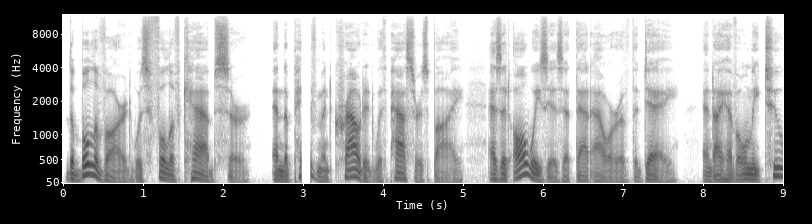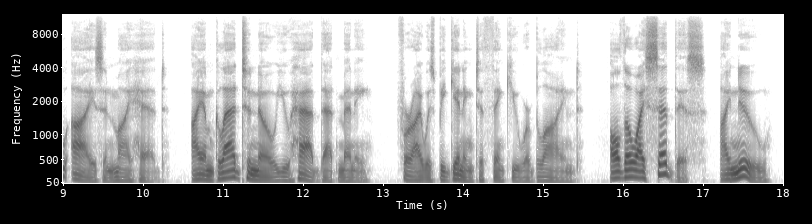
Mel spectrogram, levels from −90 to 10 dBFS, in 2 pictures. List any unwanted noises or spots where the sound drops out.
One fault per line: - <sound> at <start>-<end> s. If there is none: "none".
- dropout at 3.0-3.1 s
